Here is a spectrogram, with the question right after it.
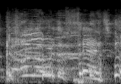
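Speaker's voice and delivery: loud, very high mocking quote of dad; high, shouted retelling; incredulous mock yell. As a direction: crow it in amused outrage. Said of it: "he goes".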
